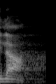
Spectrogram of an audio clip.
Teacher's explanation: کڑا زبر قائم مقام الف مدہ کے، اس کو ایک الف کے برابر کھنچ کے پڑھیں گے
